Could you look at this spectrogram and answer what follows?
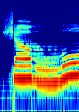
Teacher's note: huruf ro dibunyikan secara tafkhim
